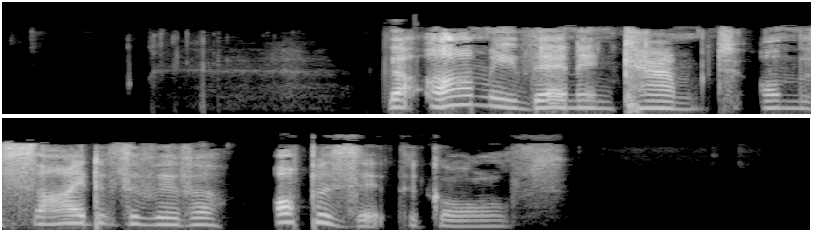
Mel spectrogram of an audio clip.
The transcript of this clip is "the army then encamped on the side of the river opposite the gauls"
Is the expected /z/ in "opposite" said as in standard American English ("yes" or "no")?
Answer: yes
